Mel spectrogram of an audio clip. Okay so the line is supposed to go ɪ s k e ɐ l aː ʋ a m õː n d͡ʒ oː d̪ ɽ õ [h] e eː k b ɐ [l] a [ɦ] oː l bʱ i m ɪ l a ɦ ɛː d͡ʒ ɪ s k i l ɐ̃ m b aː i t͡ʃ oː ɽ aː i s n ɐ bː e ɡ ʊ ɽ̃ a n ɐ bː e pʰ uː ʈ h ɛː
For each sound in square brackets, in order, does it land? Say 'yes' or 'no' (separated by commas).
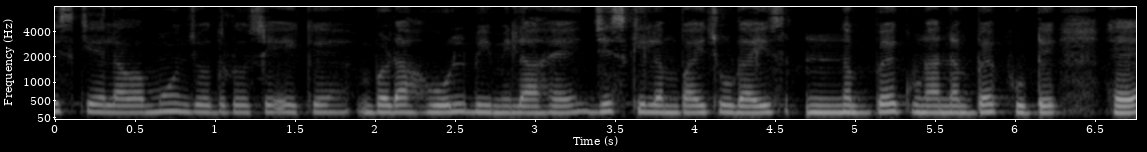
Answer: no, no, yes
